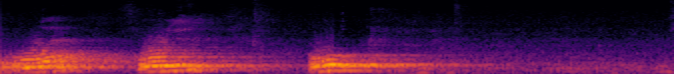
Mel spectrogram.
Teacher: wa itu dengan mengerutkan bibir atau memonyokkan bibir.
